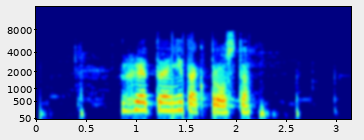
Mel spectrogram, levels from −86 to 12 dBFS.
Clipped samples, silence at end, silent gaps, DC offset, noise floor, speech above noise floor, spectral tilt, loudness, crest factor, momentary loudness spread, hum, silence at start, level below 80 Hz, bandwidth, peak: under 0.1%; 0.85 s; none; under 0.1%; -49 dBFS; 33 dB; -5.5 dB/octave; -17 LUFS; 18 dB; 19 LU; none; 0.85 s; -60 dBFS; 7.8 kHz; -2 dBFS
